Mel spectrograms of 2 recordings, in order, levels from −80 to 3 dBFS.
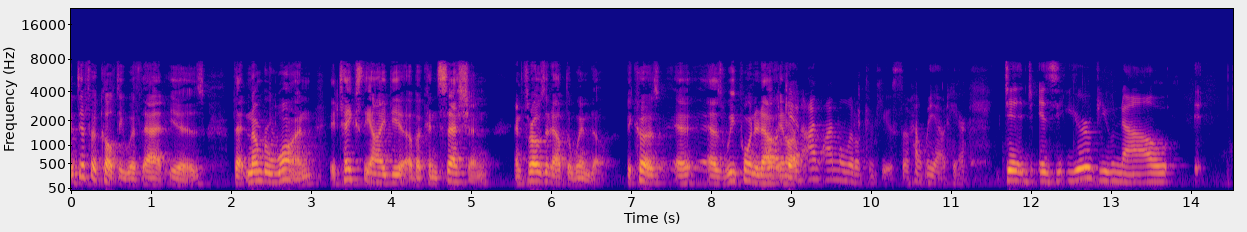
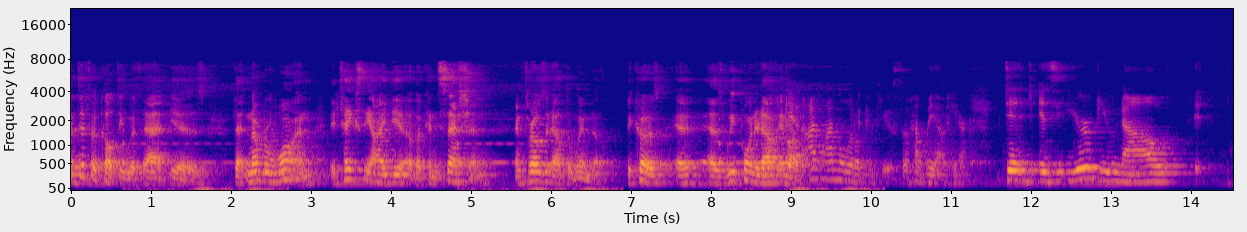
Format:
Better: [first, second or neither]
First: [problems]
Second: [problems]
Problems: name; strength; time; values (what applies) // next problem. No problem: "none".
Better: first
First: none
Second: background sound (Keyboard (musical)); 14 dB below the speech // room echo; dies away in 1.1 s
